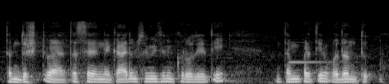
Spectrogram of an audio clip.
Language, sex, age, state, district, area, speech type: Sanskrit, male, 30-45, Karnataka, Raichur, rural, spontaneous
